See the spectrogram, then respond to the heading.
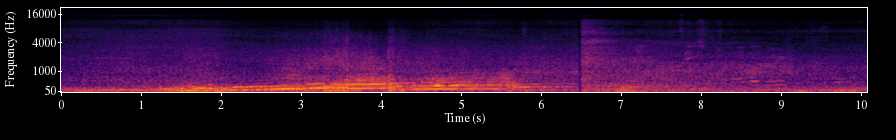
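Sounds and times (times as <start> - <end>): car engine accelerating hard: 0.8 - 6.4.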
